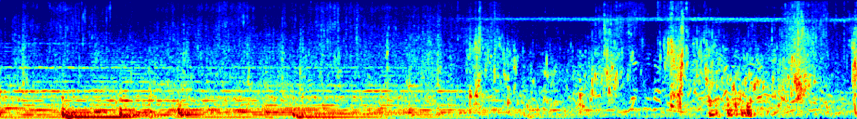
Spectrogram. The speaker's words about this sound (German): Nur noch die Pirogen überqueren den Fluss, wie seit Hunderten von Jahren.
